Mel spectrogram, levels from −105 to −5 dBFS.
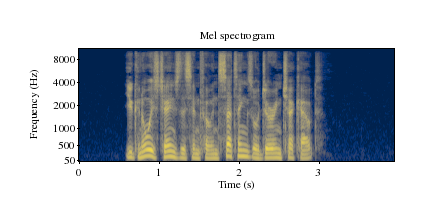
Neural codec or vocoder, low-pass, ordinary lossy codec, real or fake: none; 9.9 kHz; MP3, 96 kbps; real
